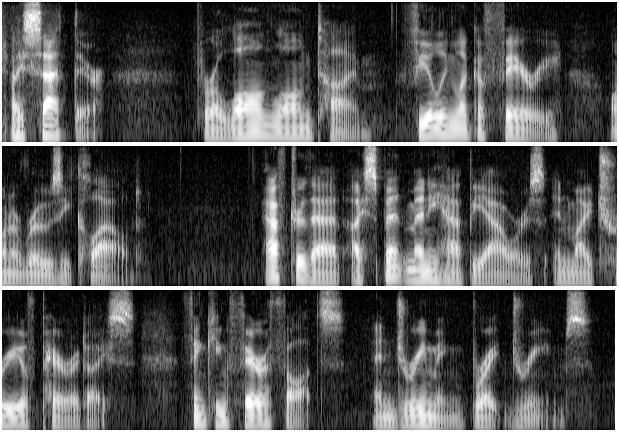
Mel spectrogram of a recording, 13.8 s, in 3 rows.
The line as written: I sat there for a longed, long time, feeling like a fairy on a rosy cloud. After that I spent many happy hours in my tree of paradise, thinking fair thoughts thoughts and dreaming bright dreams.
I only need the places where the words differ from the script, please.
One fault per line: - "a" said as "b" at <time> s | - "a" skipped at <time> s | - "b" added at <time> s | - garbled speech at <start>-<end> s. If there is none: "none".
- "longed" said as "long" at 1.6 s
- "thoughts" skipped at 11.8 s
